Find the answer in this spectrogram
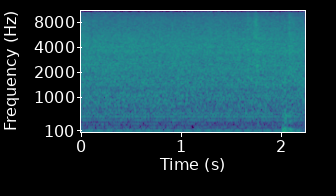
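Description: Steady, low-level background hiss with a faint low hum: room tone and recording noise, with no distinct event.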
